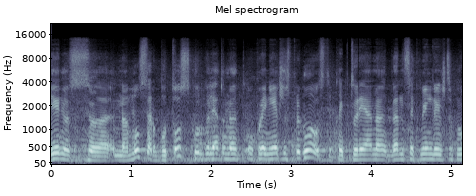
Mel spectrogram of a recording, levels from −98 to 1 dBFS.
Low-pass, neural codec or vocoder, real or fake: 14.4 kHz; codec, 32 kHz, 1.9 kbps, SNAC; fake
